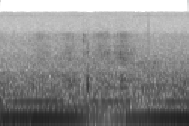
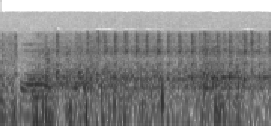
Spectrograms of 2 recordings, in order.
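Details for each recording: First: Zeta car being started after ten years in storage, gravity-feed fuel tank: sluggish, steady starter drone with a slight waver, engine turns over slowly without catching; slow cranking, low cranking power suspected. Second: Zeta car started after ten years in storage with only a battery and fuel added: it catches and runs with quick throttle blips, then settles into a steady, even idle; normal running.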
